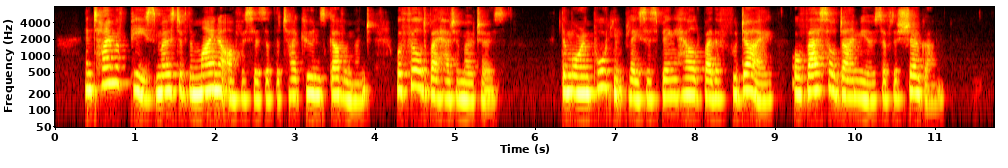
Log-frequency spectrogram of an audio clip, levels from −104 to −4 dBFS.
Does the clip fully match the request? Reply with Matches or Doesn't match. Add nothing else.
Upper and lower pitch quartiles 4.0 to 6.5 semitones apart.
Matches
